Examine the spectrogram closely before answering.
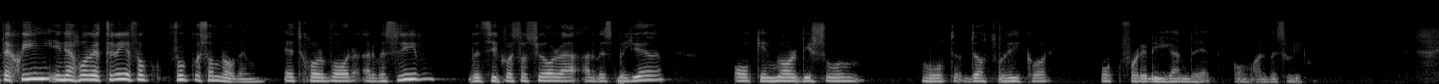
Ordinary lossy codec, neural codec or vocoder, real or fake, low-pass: none; codec, 16 kHz, 1 kbps, FunCodec, trained on LibriTTS, 50 frames a second; fake; none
